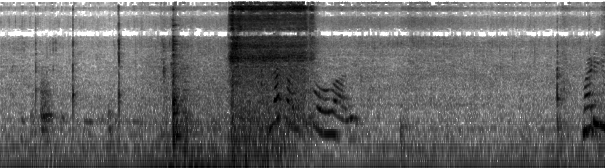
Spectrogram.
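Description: Mustard-seed tempering crackles and sizzles in a pan for tomato chutney, with scattered ticks and clicks from stirring and a brief louder burst of spatter midway.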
